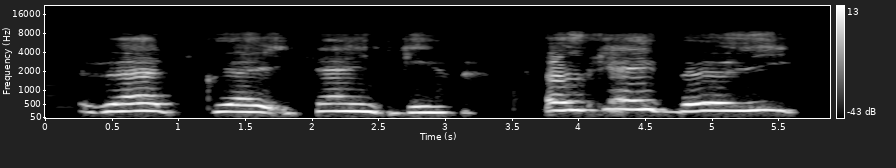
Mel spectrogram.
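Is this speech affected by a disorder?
Yes: cerebral palsy.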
